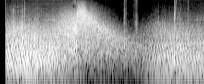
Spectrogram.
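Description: A futuristic car whooshes past and fades away.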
